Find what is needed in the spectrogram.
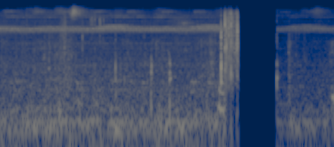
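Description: Night-time rainforest insect chorus: a steady high-pitched trilling drone, with a few small handling clicks. About three seconds in there is a short clatter, and then the sound cuts out for half a second.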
